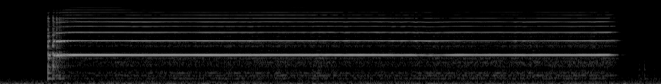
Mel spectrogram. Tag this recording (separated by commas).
Musical instrument, Bowed string instrument, Music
